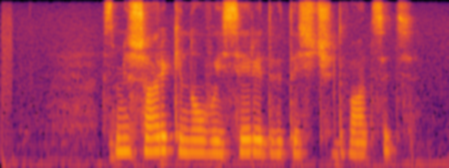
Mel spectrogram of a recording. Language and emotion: Russian, neutral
